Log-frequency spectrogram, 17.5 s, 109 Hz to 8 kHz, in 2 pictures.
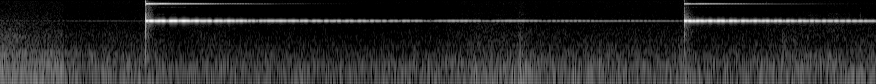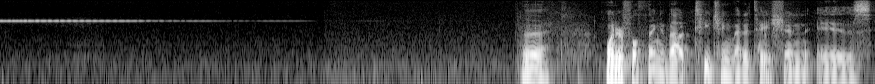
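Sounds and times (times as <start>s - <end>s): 
faint room noise: 0.0s - 17.4s
meditation bell ringing: 0.6s - 12.0s
speech: 14.0s - 17.4s.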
